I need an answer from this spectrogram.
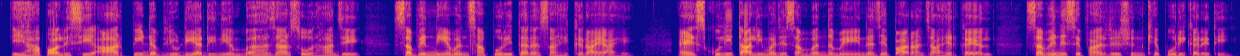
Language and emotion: Sindhi, neutral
